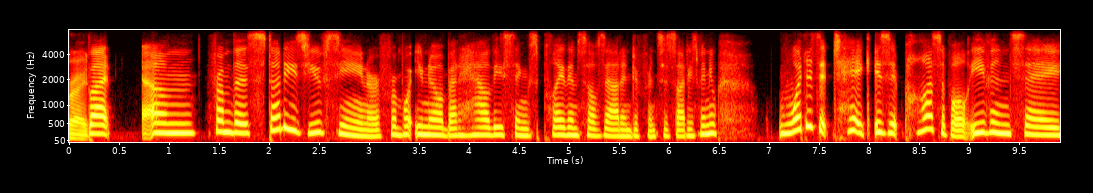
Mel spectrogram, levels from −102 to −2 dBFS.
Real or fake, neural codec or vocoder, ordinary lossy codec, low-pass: real; none; Opus, 32 kbps; 7.2 kHz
